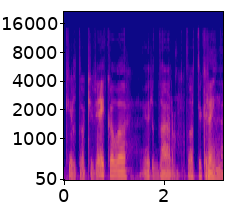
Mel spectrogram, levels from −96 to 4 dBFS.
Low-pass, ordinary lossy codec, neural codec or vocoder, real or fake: 14.4 kHz; MP3, 96 kbps; codec, 32 kHz, 1.9 kbps, SNAC; fake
